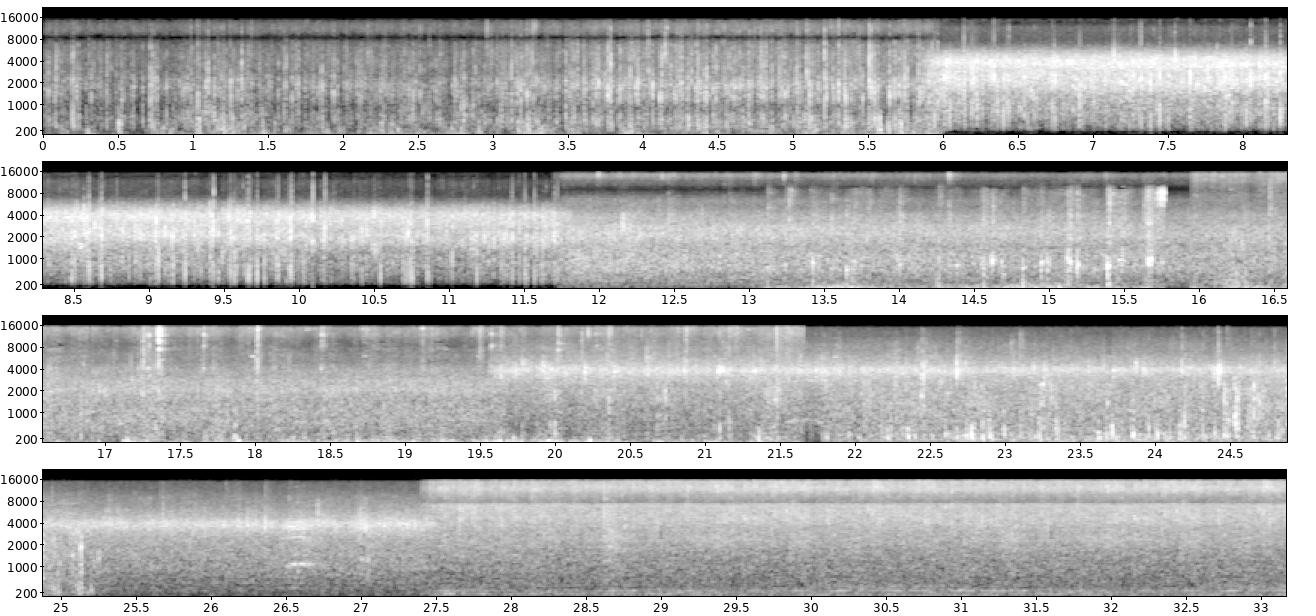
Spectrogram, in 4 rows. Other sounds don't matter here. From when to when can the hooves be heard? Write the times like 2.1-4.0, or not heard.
13.0-25.2.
